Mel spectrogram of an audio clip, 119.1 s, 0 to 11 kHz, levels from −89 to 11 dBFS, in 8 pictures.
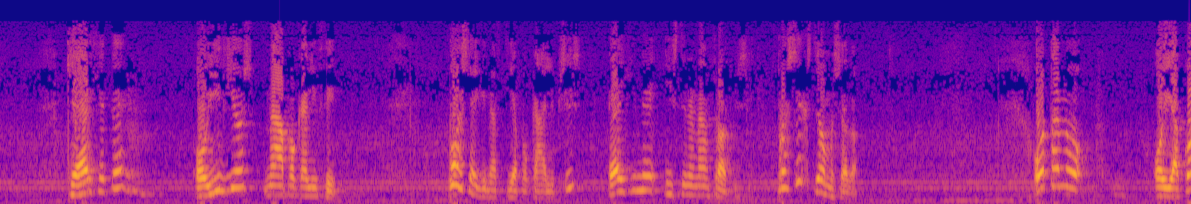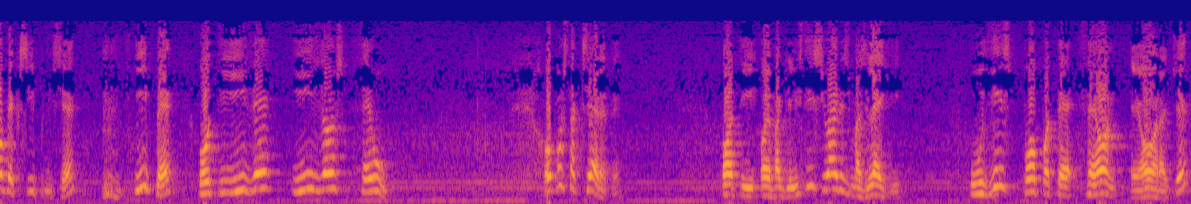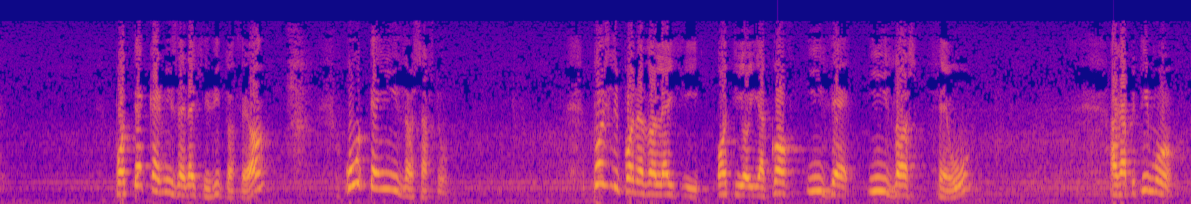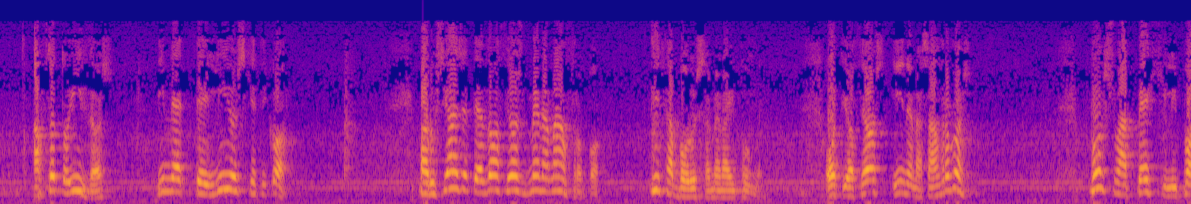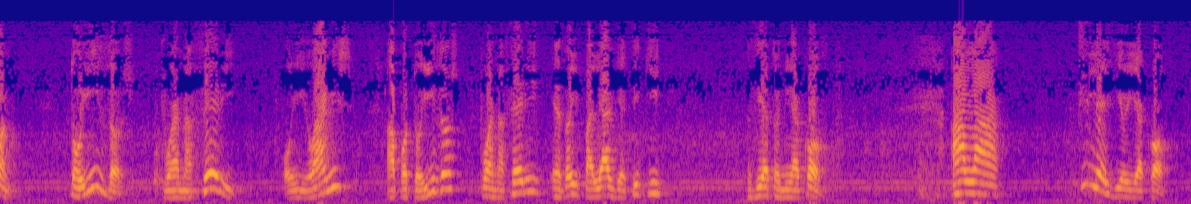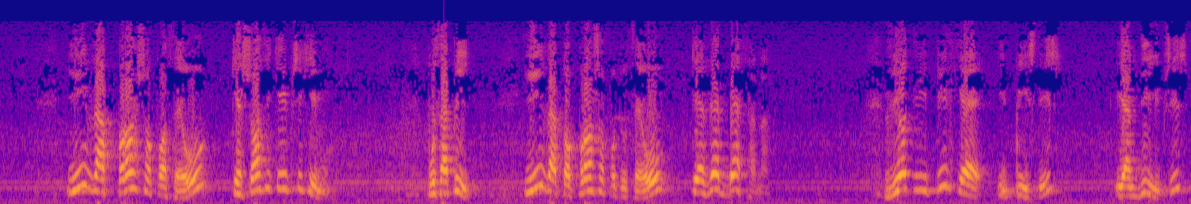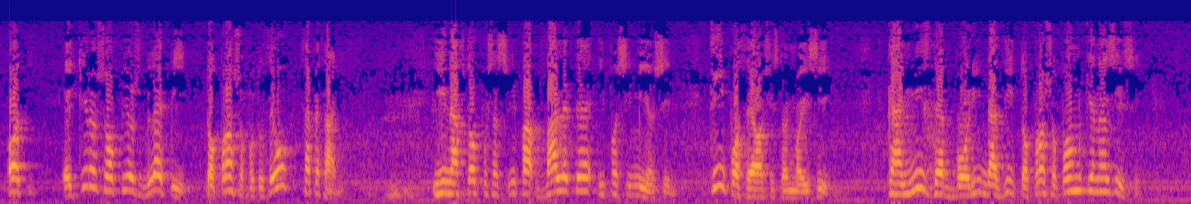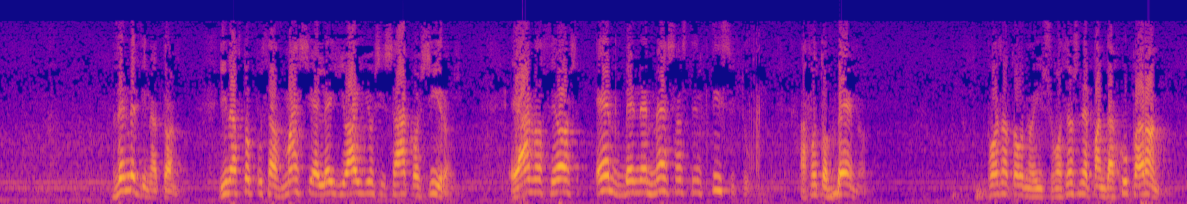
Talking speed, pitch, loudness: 105 wpm, 175 Hz, -16 LUFS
